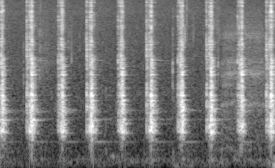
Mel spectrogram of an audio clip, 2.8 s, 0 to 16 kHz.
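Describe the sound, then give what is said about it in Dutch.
A clock ticks steadily during a 20-second timed countdown, about three ticks per second, each click sharp and evenly spaced, fairly quiet with no voices over it. “ja, eh, en hij is nu aan het lopen. Kijk, je hoort de, de klok.”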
